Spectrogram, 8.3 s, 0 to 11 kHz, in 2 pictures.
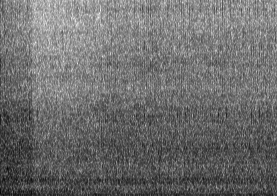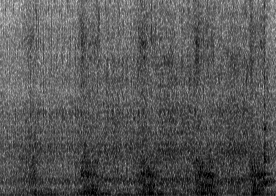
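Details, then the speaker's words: Ford Fiesta MK1 carburettor (an Escort-type carb, partly rebuilt) idles roughly and stumbles on uneven rev blips that won't pick up cleanly; mixture screw tried from fully in to 3 turns out with no improvement; owner plans to replace the knackered carb. "I think the plan might be just to buy another used carburetor, because if you listen to this one, it's just a pain. So as soon as you go to rev it, I'll show"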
